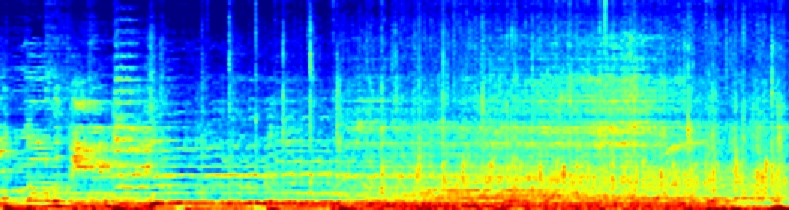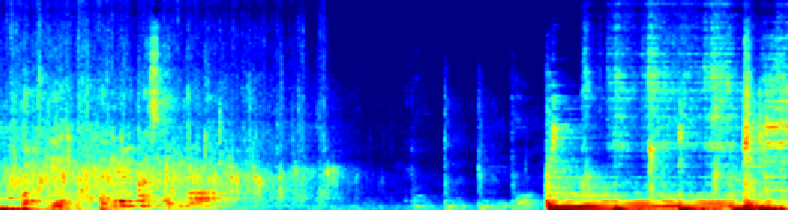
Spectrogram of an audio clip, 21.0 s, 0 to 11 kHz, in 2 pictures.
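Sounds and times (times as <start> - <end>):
live soul band playing: 0.0 - 10.7, 17.8 - 21.0
audience applause: 2.6 - 15.9.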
